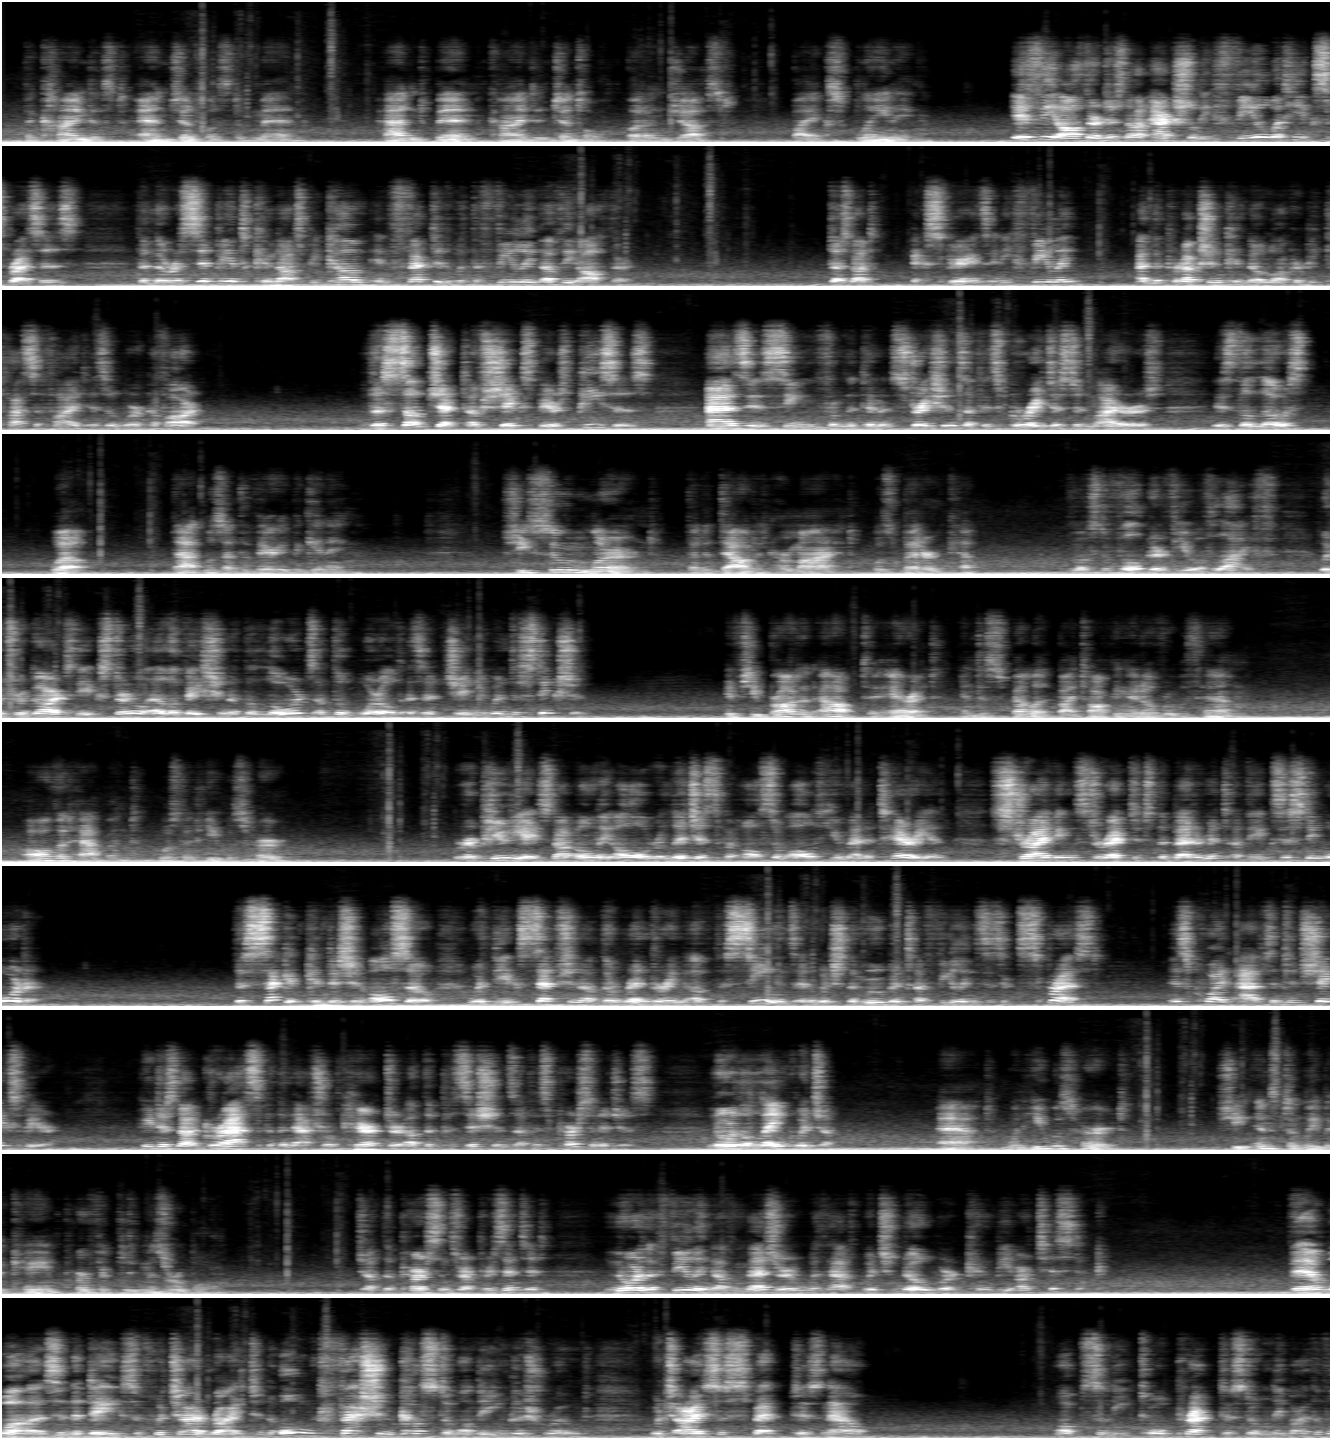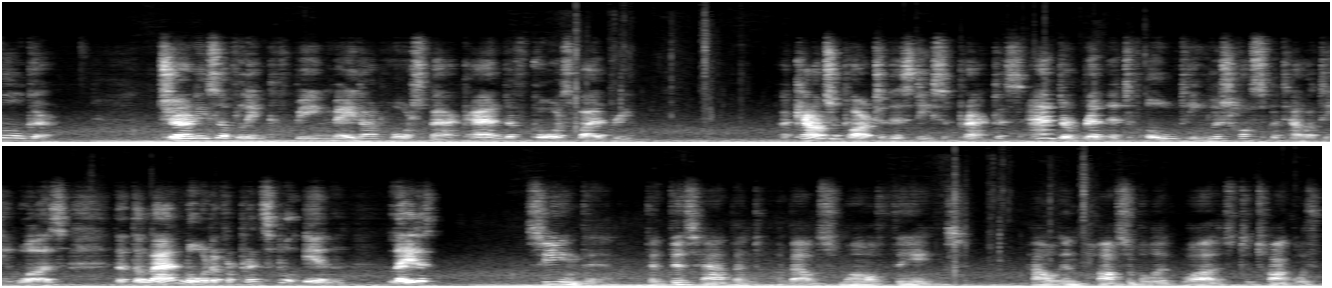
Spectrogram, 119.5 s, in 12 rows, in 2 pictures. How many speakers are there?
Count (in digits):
2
